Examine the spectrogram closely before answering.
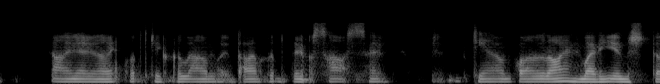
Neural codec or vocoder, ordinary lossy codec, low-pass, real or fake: codec, 16 kHz, 0.5 kbps, FreqCodec, larger model; Opus, 24 kbps; 7.2 kHz; fake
